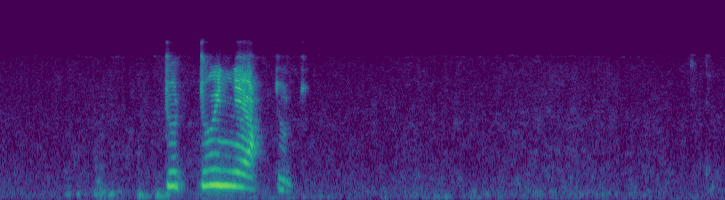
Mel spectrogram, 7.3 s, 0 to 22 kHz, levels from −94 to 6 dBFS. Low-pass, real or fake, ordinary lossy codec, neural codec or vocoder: 7.2 kHz; real; Opus, 16 kbps; none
